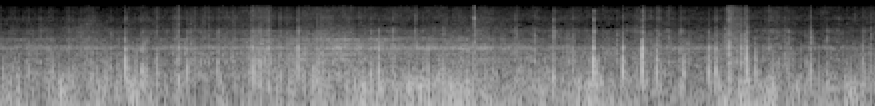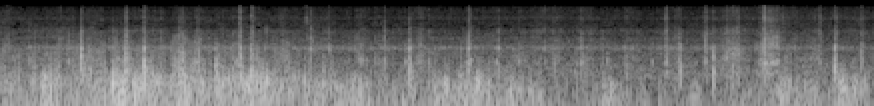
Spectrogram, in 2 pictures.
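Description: Tour skates striding over clear natural lake ice: blade scraping and gliding, with irregular sharp clicks and knocks as the blades strike the ice.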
